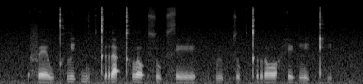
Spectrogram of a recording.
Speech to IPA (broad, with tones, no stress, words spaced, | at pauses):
fɛː˩˦wkʰli˥˩ʔbu˦˥k̚tra˦˥ʔ kʰlɔ˥˩ʔsu˨˩ʔseː˧ | pɯː˦˥p̚su˦˥k̚ trɔː˦˥ he˦˥ʔ ni˥˩ʔkʰi˨˩t̚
